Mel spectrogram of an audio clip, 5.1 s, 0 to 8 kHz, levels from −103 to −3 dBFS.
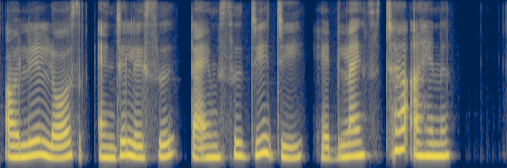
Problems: background sounds at intervals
